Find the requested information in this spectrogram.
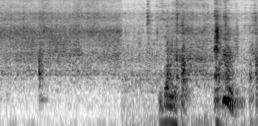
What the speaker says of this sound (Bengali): এখন এটা ভালোভাবে একটু কষিয়ে নিচ্ছি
